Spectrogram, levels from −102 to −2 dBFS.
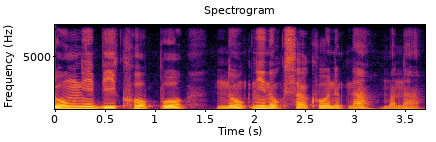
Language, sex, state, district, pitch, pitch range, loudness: Garo, male, Meghalaya, South Garo Hills, 110 Hz, 100-135 Hz, -17 LUFS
